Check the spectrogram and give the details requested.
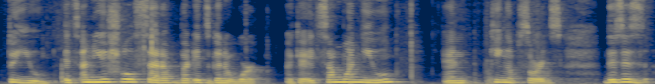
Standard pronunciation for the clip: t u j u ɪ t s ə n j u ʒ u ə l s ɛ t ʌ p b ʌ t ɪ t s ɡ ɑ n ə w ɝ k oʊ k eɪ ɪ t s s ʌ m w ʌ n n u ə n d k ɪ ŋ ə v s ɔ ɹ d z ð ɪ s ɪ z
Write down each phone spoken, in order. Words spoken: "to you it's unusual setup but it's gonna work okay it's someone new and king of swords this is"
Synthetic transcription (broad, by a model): t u j u ɪ t s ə n j u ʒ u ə l s ɛ t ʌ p b ʌ t ɪ t s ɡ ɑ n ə w ɝ k oʊ k eɪ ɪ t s s ʌ m w ʌ n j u ə n d k ɪ ŋ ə p s ɔ ɹ d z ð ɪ s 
